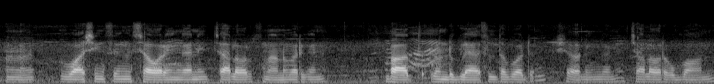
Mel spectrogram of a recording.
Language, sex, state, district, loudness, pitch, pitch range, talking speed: Telugu, male, Andhra Pradesh, Manyam, -22 LUFS, 115 Hz, 110-115 Hz, 125 wpm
